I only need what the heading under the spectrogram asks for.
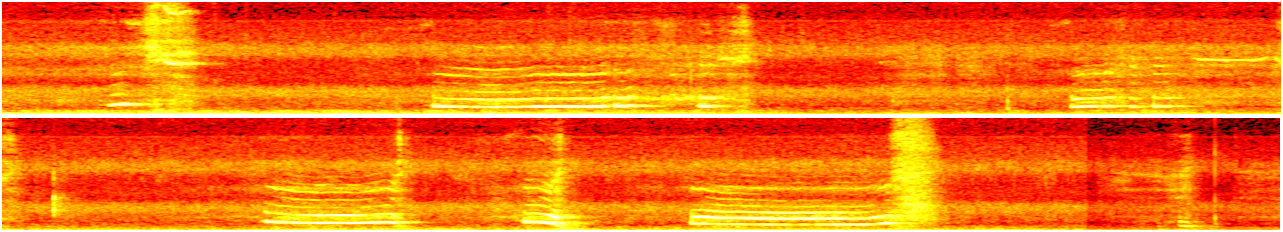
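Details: A Bichon Frise named Byeol-i whines mournfully, hungry and asking for food, in a kettle-like tone: about five drawn-out, high, tonal whimpers, some wavering or bending downward, separated by short pauses, over a faint steady low hum.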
